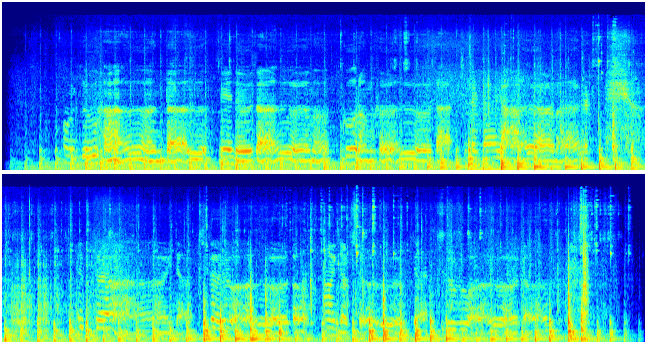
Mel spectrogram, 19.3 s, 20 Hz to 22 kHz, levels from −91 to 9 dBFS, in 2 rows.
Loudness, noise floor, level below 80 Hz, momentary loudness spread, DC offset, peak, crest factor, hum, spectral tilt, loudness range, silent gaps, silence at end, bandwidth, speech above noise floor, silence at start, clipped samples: -23 LUFS; -43 dBFS; -32 dBFS; 8 LU; under 0.1%; 0 dBFS; 22 dB; none; -6.5 dB/octave; 3 LU; none; 0.25 s; 15.5 kHz; 22 dB; 0.35 s; under 0.1%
